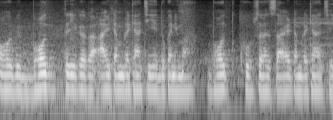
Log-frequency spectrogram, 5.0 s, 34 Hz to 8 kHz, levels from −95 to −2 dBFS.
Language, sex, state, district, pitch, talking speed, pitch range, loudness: Garhwali, male, Uttarakhand, Tehri Garhwal, 130 Hz, 205 wpm, 125-135 Hz, -20 LUFS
